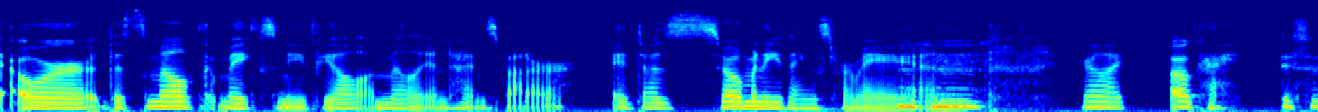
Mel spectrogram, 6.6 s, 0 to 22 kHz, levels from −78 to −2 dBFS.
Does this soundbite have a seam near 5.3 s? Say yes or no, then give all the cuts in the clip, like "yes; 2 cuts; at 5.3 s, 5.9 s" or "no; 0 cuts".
no; 1 cut; at 3.0 s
